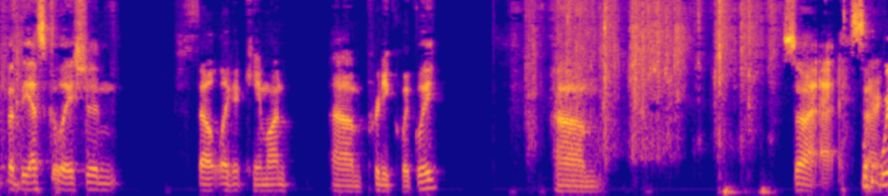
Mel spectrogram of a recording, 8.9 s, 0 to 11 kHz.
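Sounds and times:
papers being shuffled: 0:00.0 - 0:00.9, 0:05.1 - 0:08.0
speech: 0:00.0 - 0:01.3, 0:02.0 - 0:04.4, 0:05.2 - 0:06.2, 0:07.9 - 0:08.8.

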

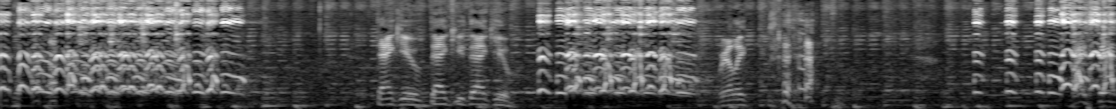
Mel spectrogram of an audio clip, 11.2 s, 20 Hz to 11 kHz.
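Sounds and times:
chorus of chickens clucking and squawking: 0:00.0 - 0:02.7, 0:05.4 - 0:07.1, 0:09.8 - 0:11.1
speech: 0:03.8 - 0:05.3, 0:07.2 - 0:08.2
laughter: 0:07.6 - 0:08.5.

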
